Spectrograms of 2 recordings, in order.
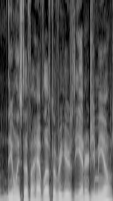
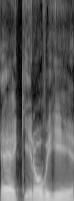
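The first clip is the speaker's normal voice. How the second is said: knockoff Chicago mob-style accent. Calling someone to come over, in a knockoff chicago accent. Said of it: "That knockoff Chicagoan?".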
